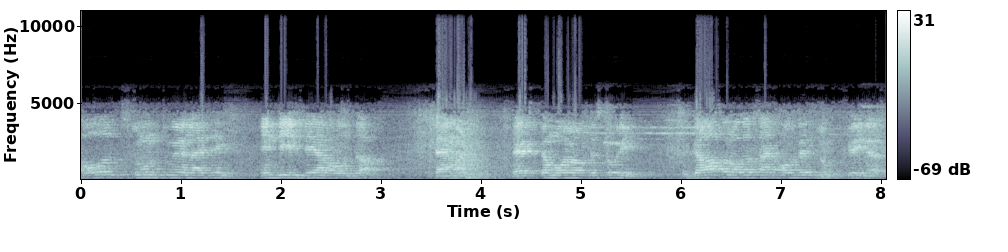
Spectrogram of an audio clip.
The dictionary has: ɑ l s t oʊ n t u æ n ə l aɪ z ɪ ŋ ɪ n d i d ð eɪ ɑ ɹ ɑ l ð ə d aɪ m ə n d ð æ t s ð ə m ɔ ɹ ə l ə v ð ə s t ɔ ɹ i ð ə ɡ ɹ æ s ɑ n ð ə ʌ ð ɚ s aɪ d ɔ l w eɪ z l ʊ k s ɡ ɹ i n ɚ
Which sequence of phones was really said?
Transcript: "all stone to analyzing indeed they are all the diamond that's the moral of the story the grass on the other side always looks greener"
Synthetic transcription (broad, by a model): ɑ l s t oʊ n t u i ə l aɪ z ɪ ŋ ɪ n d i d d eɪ ɑ ɹ ɑ l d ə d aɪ m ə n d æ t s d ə m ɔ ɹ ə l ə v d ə s t ɔ ɹ i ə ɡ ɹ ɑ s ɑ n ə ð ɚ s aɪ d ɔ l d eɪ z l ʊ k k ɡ ɹ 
